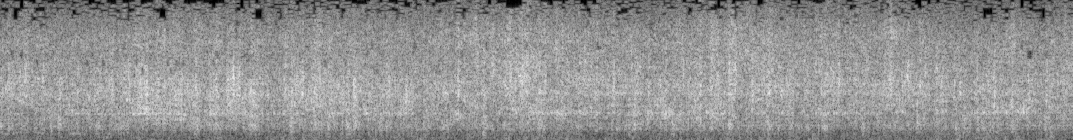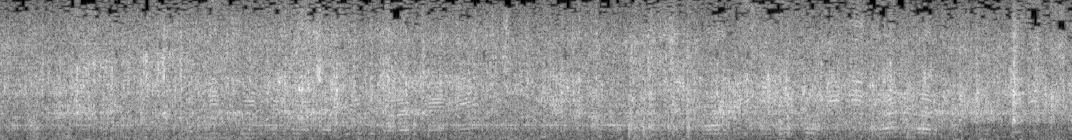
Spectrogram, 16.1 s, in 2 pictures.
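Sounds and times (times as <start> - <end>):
passenger train running: 0.0 - 16.0.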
